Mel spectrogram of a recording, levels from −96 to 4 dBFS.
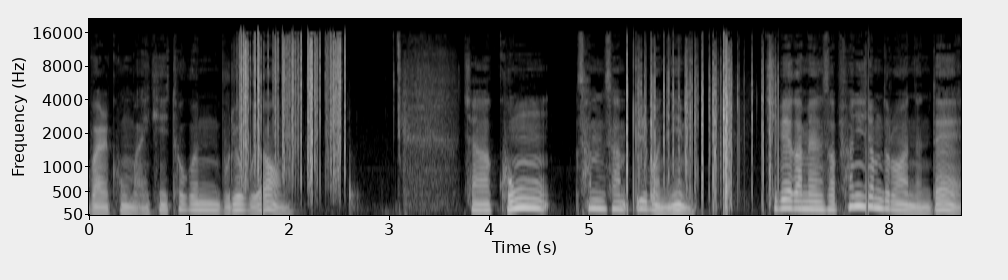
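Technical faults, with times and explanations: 1.46–2.59 s and 5.39–6.93 s, cable scratch noise: dense, uneven crackling rides over the speech, about as loud as it in the first stretch and somewhat quieter in the second. The likely cause is a worn cable or connector being handled. Unlike the gaps, nothing is taken away. Noise is added on top.
1.73 s, 4.75 s and 7.78 s, gap between chunks: each is a silent hole of 23 ms, recurring every 3.0 s. That steady spacing marks chunk joins rather than random dropouts, and the speech resumes with nothing missing.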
